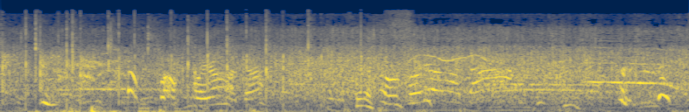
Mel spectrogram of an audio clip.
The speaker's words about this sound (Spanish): Y un aplauso para la gran ….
